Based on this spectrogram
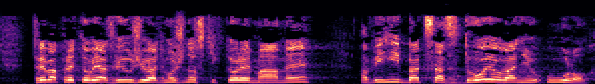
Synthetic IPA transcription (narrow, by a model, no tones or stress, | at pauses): t̪ɾɛbapɾɛt̪ɔʋɪad͡zʋiuʒiːʋaɟmɔʒnɔscikt̪ɔɾɛːmaːmɛ | aʋiɦiːbacsazd̪ʋɔjɔʋaɲɪuʔuːlɔx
